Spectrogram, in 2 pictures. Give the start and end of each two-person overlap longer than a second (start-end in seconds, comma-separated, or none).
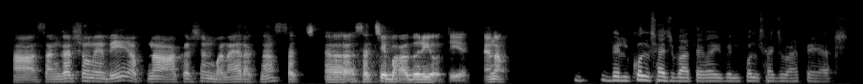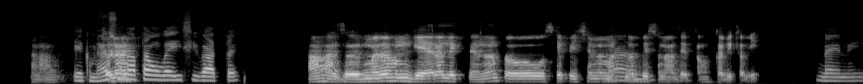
none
